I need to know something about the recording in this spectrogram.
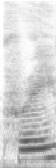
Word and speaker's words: pray: I'd pray for you. Pray for you. Play 하고 발음이 달라요.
